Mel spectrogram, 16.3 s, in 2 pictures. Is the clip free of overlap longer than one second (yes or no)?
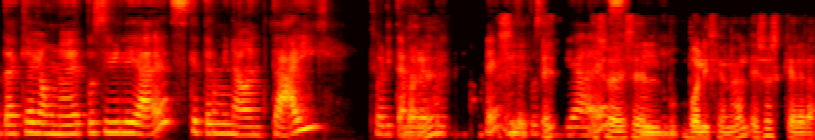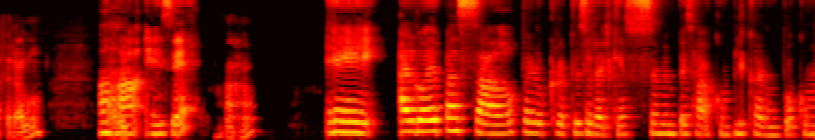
no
